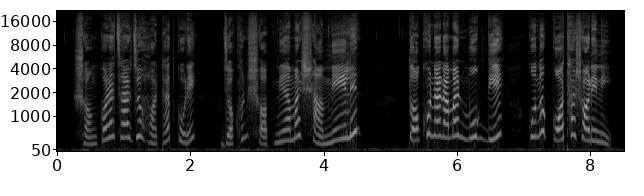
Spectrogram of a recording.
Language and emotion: Bengali, surprised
